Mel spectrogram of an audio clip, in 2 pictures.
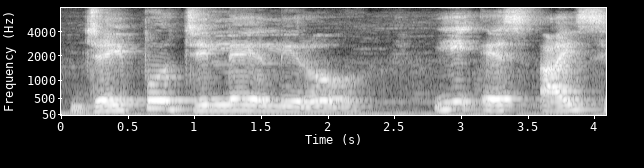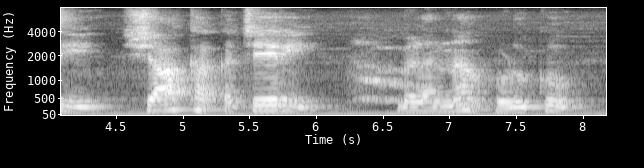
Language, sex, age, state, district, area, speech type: Kannada, male, 30-45, Karnataka, Bidar, urban, read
